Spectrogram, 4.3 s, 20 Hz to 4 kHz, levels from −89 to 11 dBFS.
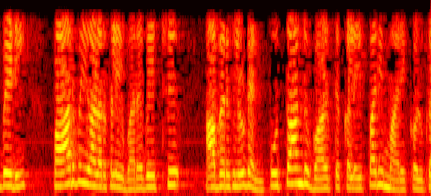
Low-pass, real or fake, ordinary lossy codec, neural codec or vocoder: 3.6 kHz; real; none; none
